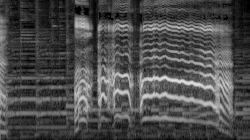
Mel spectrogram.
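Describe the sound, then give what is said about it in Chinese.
A rooster crows loudly, starting with a couple of short rising notes and finishing in one long, drawn-out cock-a-doodle-doo that falls away at the end. “哇，公鸡在叫耶！”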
